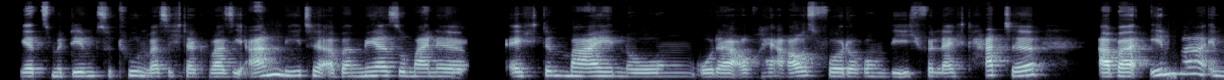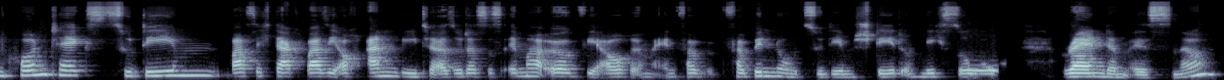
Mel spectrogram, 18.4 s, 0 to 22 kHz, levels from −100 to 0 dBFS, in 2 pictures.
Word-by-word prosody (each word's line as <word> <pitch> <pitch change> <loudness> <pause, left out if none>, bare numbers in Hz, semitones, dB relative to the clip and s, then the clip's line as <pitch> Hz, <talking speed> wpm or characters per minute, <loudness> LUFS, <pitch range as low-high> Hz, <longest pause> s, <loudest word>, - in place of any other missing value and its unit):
jetzt 190 0 +2
mit 190 -1 -8
dem 200 +1 +1
zu 210 0 -4
tun, 225 -2 -4
was 185 +1 -1
ich 195 0 -12
da 180 - 0
quasi 180 0 -1
anbiete, 230 -5 +3
aber 190 -1 -2
mehr 220 +3 +3
so 210 -1 -2
meine 195 -1 +1 0.3
echte 200 +2 -1
Meinung 195 -4 +2
oder 175 +1 +2
auch 175 0 -5
Herausforderung, 190 -1 -1
die 350 - -4
ich 360 - -13
vielleicht 185 -1 -2
hatte, 240 +1 +3 0.4
aber 195 +1 +9
immer 310 +3 0
im 215 -2 -4
Kontext 240 0 0
zu 210 - -3
dem, 225 +2 -2
was 190 +1 0
ich 195 0 -13
da 185 -1 +6
quasi 185 0 +2
auch 180 0 -4
anbiete, 185 -3 -1
also, 165 +2 -4
dass 180 0 -4
es 175 - -5
immer 190 +1 -4
irgendwie 185 0 -3
auch 170 +1 -4
immer 165 - -12
in 170 0 -13
Verb 175 0 -7
Verbindung 180 -2 -4
zu 155 -2 -3
dem 150 0 -8
steht 160 +2 -6
und 165 - -12
nicht 170 +1 -6
so 165 -1 -2 0.5
random 175 -4 +6
ist, 135 0 -1
ne? 210 - -2
190 Hz, 175 wpm, -24 LUFS, 180-215 Hz, 0.5 s, aber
